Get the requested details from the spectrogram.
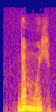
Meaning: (adverb) home, homewards, to the house; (verb) second-person singular imperative of домыть (domytʹ)
- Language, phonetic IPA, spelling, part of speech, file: Russian, [dɐˈmoj], домой, adverb / verb, Ru-домой.ogg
